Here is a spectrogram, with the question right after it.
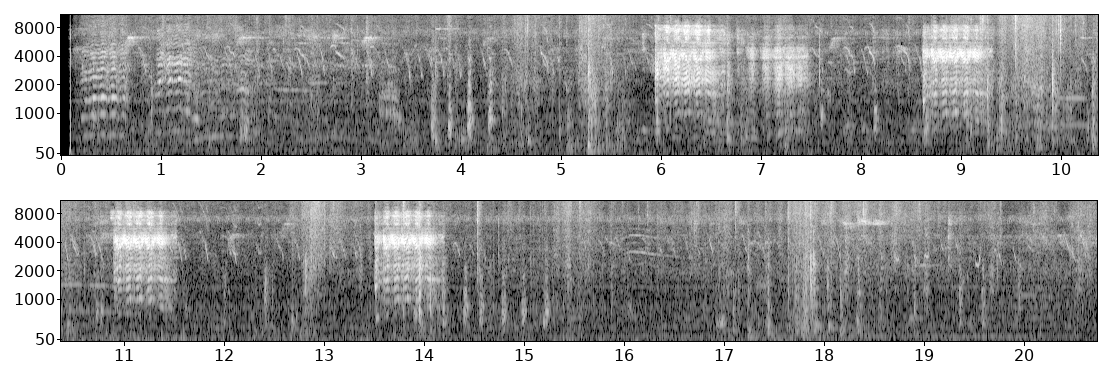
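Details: Goats give loud, harsh bleats in short bursts during mating at a goat farm, with clucking chickens in the background.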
